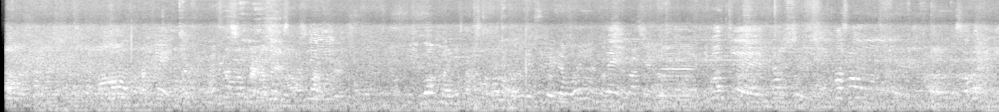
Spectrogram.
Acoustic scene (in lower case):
crowded indoor space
